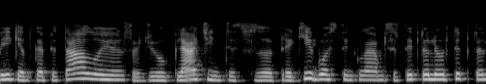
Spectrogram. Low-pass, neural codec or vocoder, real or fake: 7.2 kHz; codec, 16 kHz, 8 kbps, FunCodec, trained on LibriTTS, 25 frames a second; fake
